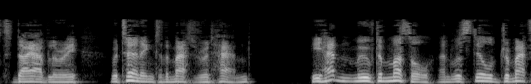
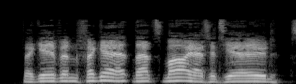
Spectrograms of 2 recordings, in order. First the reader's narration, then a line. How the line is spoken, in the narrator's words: slurred Victor, tottering slightly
